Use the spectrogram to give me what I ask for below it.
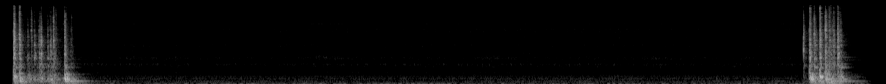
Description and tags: Sound of a cassette deck, playing an audio cassette.
Recorded with the Fostex FR2-LE and the Rode NTG-3.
